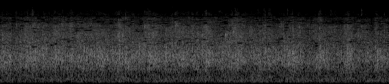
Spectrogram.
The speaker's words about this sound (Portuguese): quero comentar todos os nossos secretários, nossos gestores, nossos servidores, os nossos prestadores de serviço que colaboraram também, igualmente, pedir uma grande salva de palmas a todos eles de agradecimento.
